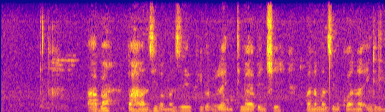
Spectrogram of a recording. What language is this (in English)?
Kinyarwanda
